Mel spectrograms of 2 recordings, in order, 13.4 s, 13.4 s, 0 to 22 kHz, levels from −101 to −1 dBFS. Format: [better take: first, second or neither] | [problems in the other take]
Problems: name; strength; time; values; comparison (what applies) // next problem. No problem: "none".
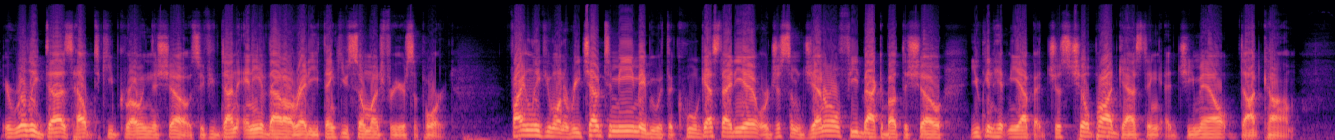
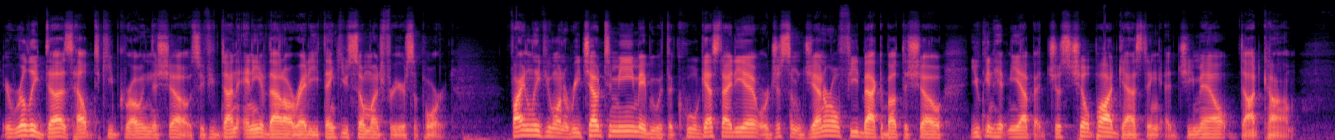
second | distortion; slight; 7% of the sound clipped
